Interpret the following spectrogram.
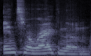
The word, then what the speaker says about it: interregnum: interregnum or something. Internegram. Oh wow, it's like double R's and nums Yeah, it's and interregnum. uh, oh interregnum. Oh, I've been saying it wrong.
